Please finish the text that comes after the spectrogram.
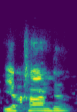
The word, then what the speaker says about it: Yakanda: You can call me Yakanda. That rhymes with Wakanda. Okay. So Yakanda, that's cool.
